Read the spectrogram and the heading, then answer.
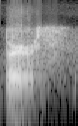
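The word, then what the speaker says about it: Bearth: It's called Birth, you know, just like... – Birth, but you spell it. – Yeah, it's B-E-A-R-T-H.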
